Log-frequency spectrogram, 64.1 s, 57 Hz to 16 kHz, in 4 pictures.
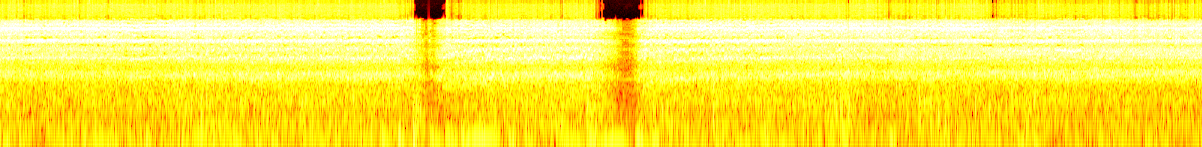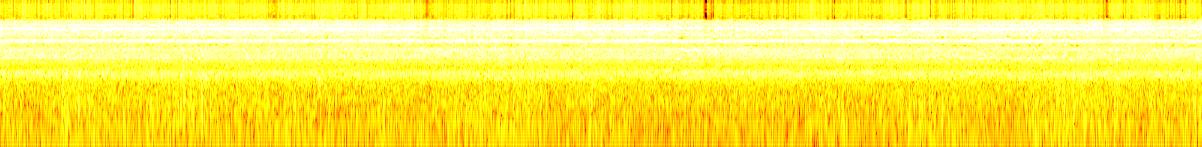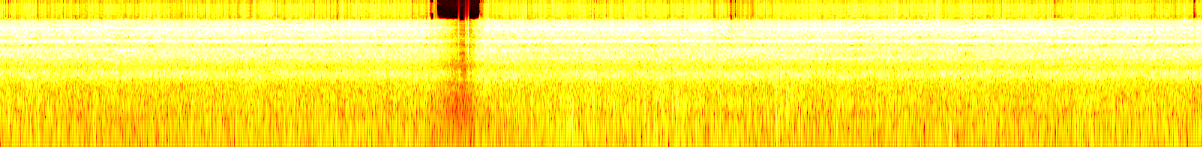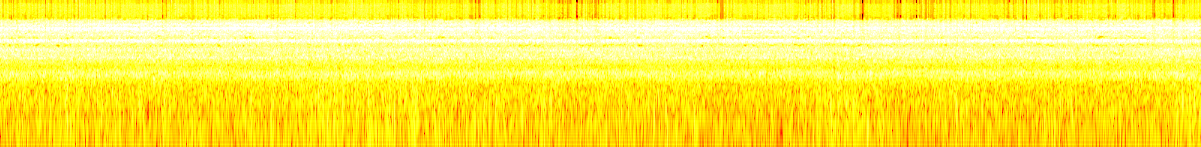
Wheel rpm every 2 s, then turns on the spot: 230, 220, 160, 180, 160, 230, 220, 230, 240, 230, 230, 230, 230, 230, 230, 230, 230, 230, 190, 160, 230, 230, 230, 230, 230, 230, 230, 230, 230, 230, 230, 230.
none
